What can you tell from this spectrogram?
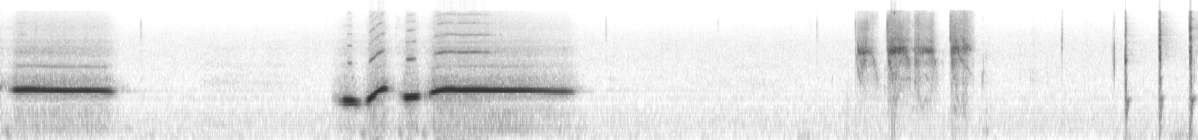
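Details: Roe deer calling in woodland near Poitiers, France, close to Futuroscope: a level nasal whistle, then a rising squeak that breaks into a longer steady whistle, followed by a brief hissing burst and a few sharp clicks.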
